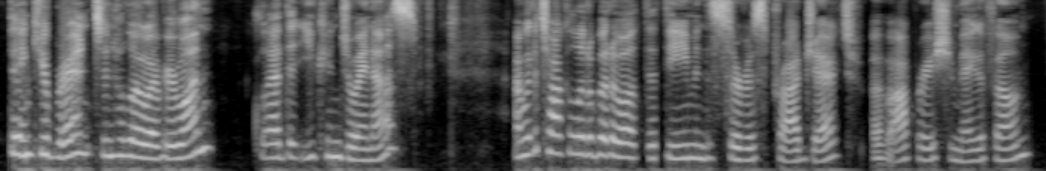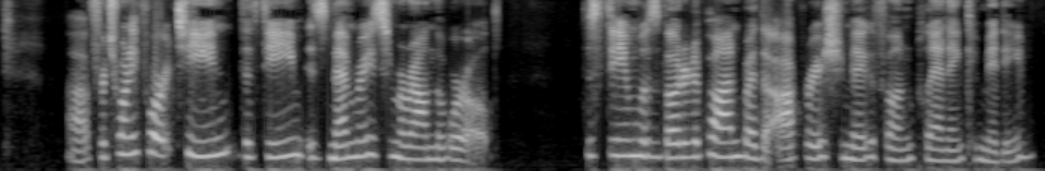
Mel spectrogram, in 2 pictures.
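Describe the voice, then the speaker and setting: A woman's voice: a little high, no room sound. A woman giving a scripted informational presentation as a webinar presenter.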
